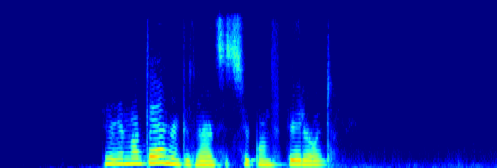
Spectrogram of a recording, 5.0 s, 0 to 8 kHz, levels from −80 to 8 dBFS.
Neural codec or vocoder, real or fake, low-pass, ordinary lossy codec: codec, 16 kHz, 1 kbps, FreqCodec, larger model; fake; 7.2 kHz; none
